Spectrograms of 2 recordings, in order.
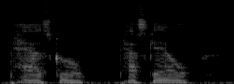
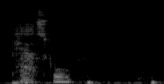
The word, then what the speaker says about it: Pascal: Hilton, Michael Pittman Jr., and Zach Pascal, as that's how you really say his name. I mean, it's Zach Pascal. So when somebody says Pascal, it's not because they don't know how to say his last name.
